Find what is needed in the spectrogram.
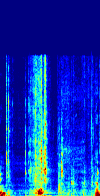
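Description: Glue-down carpet being peeled up from a concrete slab by hand. There is a short rasping rip just under a second in, then a fainter one.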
